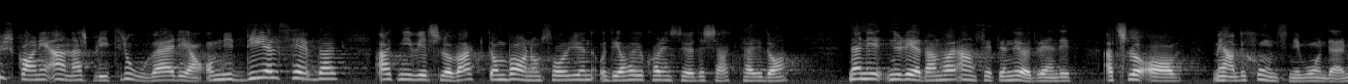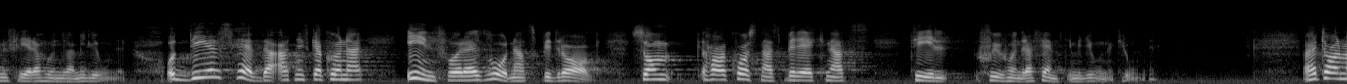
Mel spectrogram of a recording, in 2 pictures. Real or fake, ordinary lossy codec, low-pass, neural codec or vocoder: real; none; 7.2 kHz; none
